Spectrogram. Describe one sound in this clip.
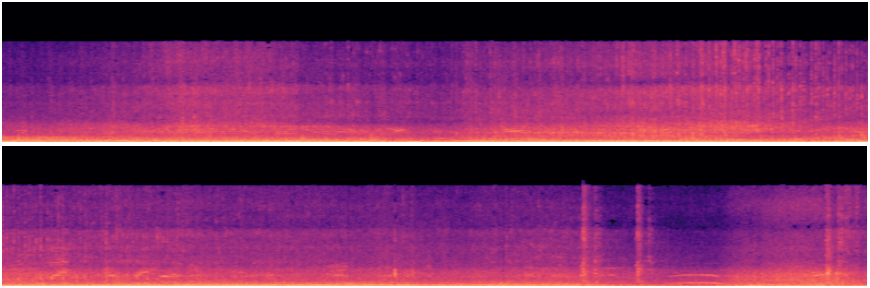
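Classic car engines rumble loudly as cars drive by one after another.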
